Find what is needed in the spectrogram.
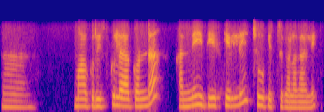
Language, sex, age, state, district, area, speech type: Telugu, female, 45-60, Andhra Pradesh, Bapatla, urban, conversation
